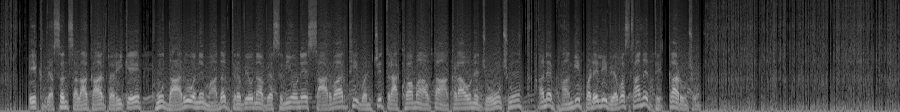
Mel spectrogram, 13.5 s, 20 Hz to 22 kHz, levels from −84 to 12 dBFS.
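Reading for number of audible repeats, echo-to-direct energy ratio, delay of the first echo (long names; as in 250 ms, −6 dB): 1, −18.5 dB, 220 ms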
